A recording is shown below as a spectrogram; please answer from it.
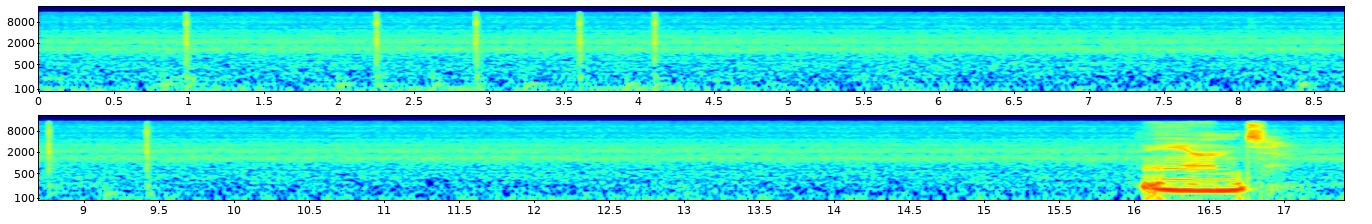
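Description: Faint, sharp computer-mouse clicks, about seven: five in the first four seconds and two close together around nine seconds in. A steady low hiss of room tone and microphone noise runs underneath.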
